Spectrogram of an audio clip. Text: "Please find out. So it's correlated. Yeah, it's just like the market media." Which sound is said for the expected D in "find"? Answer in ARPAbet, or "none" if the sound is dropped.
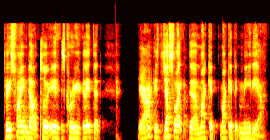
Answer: D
